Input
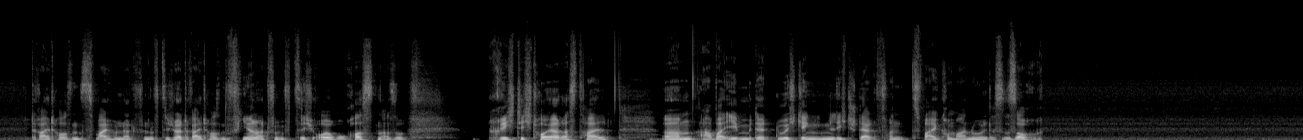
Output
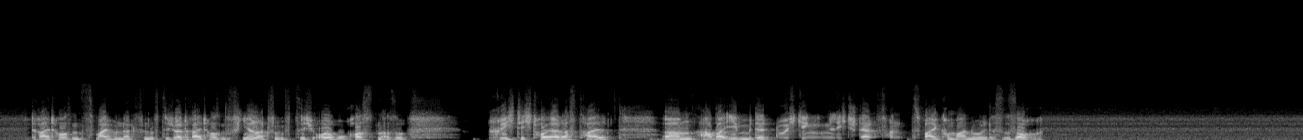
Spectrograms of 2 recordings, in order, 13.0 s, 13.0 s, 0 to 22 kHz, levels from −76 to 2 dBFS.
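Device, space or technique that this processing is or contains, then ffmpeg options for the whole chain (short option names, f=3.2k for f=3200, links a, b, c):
overdrive pedal into a guitar cabinet: -filter_complex "[0:a]bandreject=f=50:t=h:w=6,bandreject=f=100:t=h:w=6,asettb=1/sr,asplit=3[a][b][c];[a]atrim=end=7.774[d];[b]atrim=start=7.77:end=9.07,asetpts=PTS-STARTPTS,afade=t=in:d=0.004:c=qsin,afade=t=out:st=1.296:d=0.004:c=qsin,highpass=f=600:w=0.5412,highpass=f=600:w=1.3066[e];[c]atrim=start=9.066[f];[d][e]acrossfade=d=0.004:c1=hsin:c2=qsin[g];[g][f]acrossfade=d=0.004:c1=qsin:c2=hsin,asplit=2[h][i];[i]highpass=f=720:p=1,volume=22dB,asoftclip=type=tanh:threshold=-6dB[j];[h][j]amix=inputs=2:normalize=0,lowpass=f=1.4k:p=1,volume=-6dB,highpass=82,equalizer=f=120:t=q:w=4:g=5,equalizer=f=350:t=q:w=4:g=-8,equalizer=f=960:t=q:w=4:g=4,equalizer=f=3.5k:t=q:w=4:g=9,lowpass=f=4.3k:w=0.5412,lowpass=f=4.3k:w=1.3066"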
